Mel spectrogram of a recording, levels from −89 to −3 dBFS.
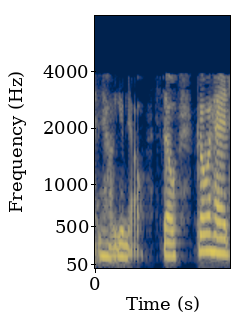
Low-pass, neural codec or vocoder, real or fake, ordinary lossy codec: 7.2 kHz; none; real; AAC, 16 kbps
